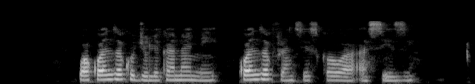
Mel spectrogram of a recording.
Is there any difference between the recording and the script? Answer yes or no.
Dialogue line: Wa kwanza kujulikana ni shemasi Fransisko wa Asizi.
yes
